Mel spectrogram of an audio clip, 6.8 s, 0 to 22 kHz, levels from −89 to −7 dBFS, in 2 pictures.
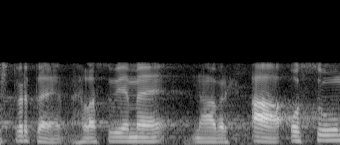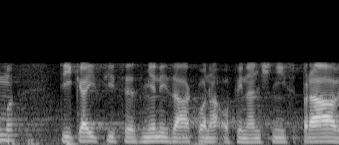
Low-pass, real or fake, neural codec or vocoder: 3.6 kHz; real; none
